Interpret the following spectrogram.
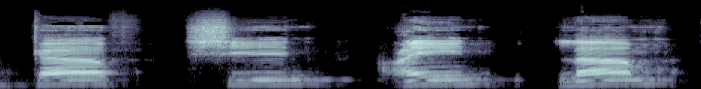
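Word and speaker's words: ك: আবারও পড়ি আমরা: বা, জিম, খ, সদ, মিম, হা, কাফ, শিন, আইন, লাম, বা, গাইন, কাফ, কফ, সিন, হা, তা, মিম। আবার কাফ, কফ, সিন, হা, তা, মিম। প্রত্যেকটা হরফ সঠিকভাবে সুন্দরভাবে তার মাখরাজ থেকে উচ্চারণ করতে হবে, তাহলে পড়াটা সহি হবে।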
